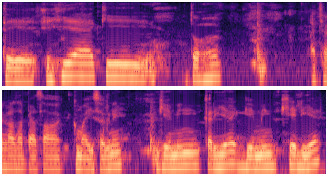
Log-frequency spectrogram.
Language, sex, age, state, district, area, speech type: Dogri, male, 18-30, Jammu and Kashmir, Samba, urban, spontaneous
